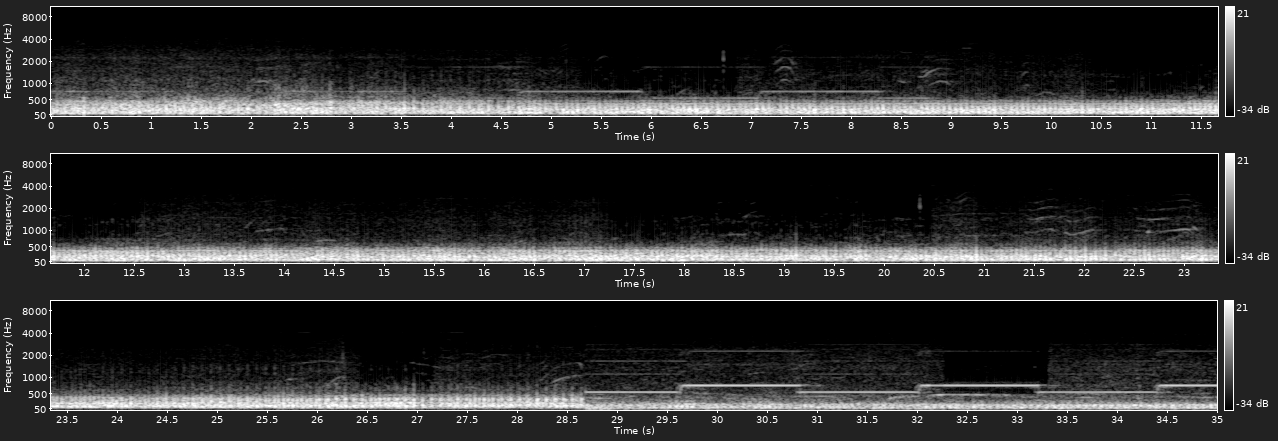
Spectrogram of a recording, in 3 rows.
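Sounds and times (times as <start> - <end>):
train passing: 28.6 - 35.0.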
